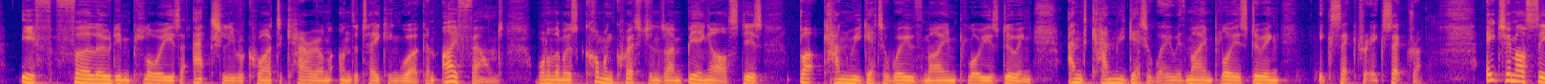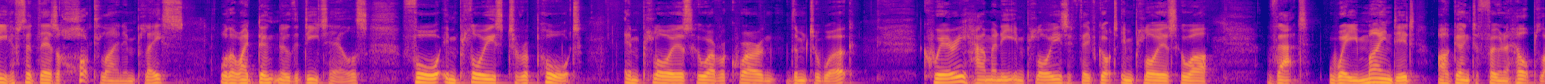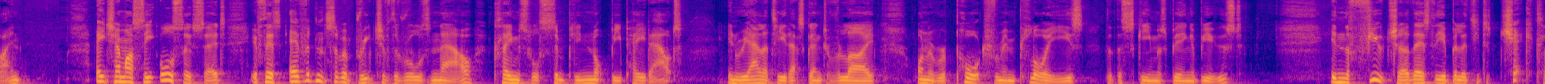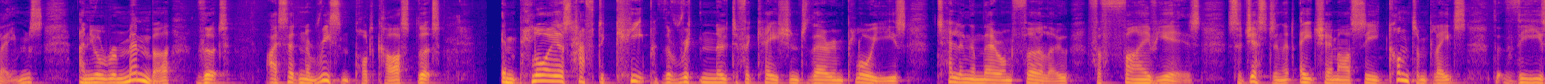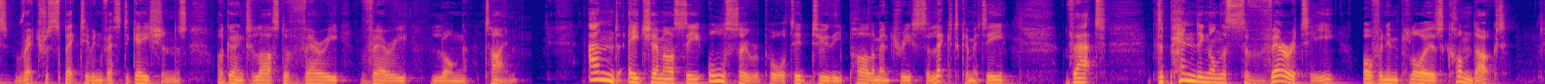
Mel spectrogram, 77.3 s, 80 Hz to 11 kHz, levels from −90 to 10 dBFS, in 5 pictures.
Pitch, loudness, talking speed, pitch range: 130 Hz, -17 LUFS, 155 wpm, 120-145 Hz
